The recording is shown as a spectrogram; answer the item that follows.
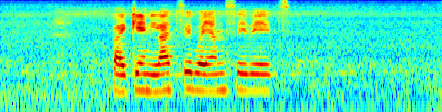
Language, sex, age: Southern Sotho, female, 20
